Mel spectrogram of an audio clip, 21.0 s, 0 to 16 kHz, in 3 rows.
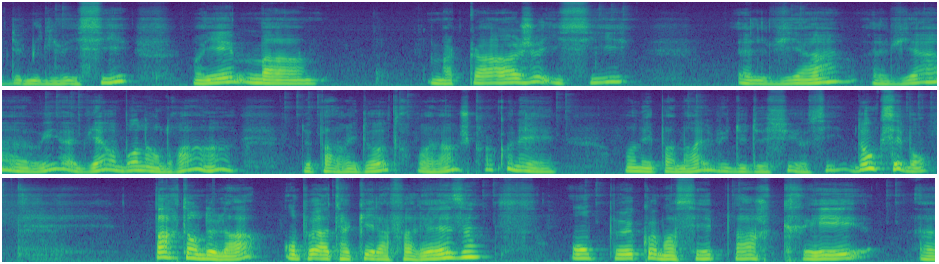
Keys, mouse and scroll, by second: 0.4-2.3 drag, 2.3-2.9 scroll up 1, 3.4-6.3 middle drag, 6.3-7.8 drag, 7.8-8.9 scroll down 2, 8.9-10.4 drag, 11.1-13.3 middle drag, 13.3-16.6 drag, 17.9 1.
